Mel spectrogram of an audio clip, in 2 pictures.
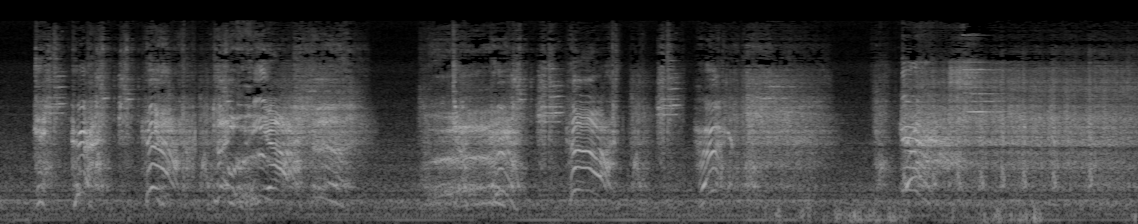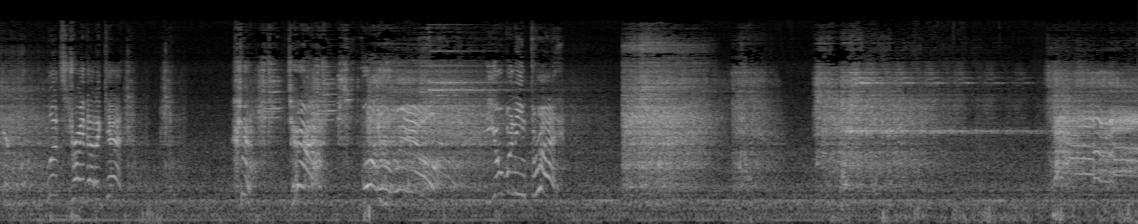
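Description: Sword slashes and hit effects from a fighting game play through a small phone speaker.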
